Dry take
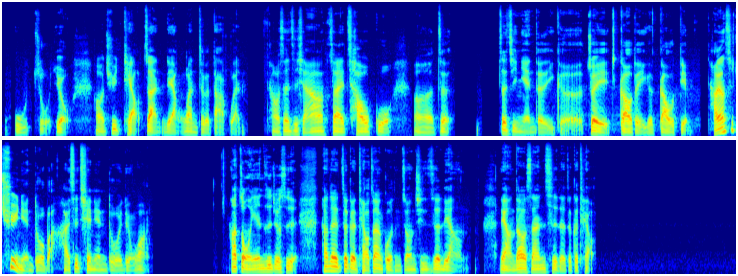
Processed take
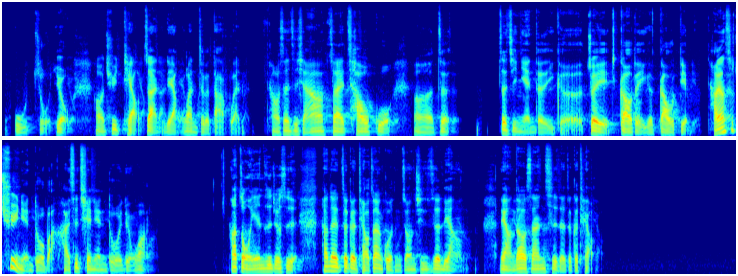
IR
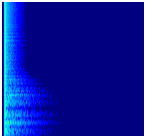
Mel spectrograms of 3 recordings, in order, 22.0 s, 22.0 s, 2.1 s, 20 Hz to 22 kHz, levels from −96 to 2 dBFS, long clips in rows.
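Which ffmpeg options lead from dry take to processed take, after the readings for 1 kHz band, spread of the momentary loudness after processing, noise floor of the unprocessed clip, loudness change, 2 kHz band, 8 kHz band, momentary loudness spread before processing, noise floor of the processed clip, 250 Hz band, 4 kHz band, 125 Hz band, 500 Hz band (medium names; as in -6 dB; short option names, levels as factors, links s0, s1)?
-6.0 dB, 13 LU, under -85 dBFS, -6.0 dB, -6.0 dB, -6.0 dB, 13 LU, under -85 dBFS, -6.0 dB, -6.0 dB, -6.0 dB, -6.0 dB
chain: -af "aecho=1:1:153:0.0631,volume=0.501"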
